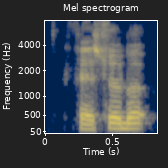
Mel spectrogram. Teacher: B harfi cezim almış. O zaman burada kalkale tecviti var. Birazcık vurgulayacağız.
